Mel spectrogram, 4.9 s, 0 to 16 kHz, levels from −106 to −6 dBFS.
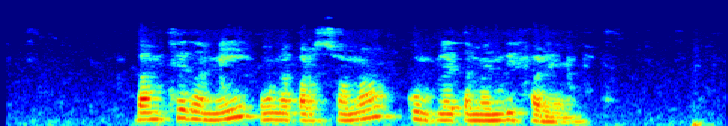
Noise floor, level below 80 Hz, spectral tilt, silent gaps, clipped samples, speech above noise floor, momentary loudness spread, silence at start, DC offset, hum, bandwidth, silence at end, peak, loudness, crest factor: -71 dBFS; -54 dBFS; -10 dB/octave; none; under 0.1%; 44 dB; 6 LU; 0.9 s; under 0.1%; none; 7 kHz; 0.2 s; -10 dBFS; -28 LUFS; 18 dB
